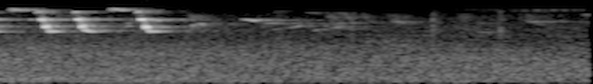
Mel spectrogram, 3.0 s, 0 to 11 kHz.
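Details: Three quick, high chirps from a Rose-coloured Starling in Bishopston, Bristol, on the morning of 29 November 2014, then near quiet with soft background noise.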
